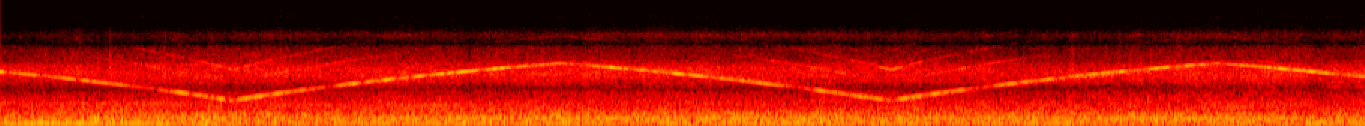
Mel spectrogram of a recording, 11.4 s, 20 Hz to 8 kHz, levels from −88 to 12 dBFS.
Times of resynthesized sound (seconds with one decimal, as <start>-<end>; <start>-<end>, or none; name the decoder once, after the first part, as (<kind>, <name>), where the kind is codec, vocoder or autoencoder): none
